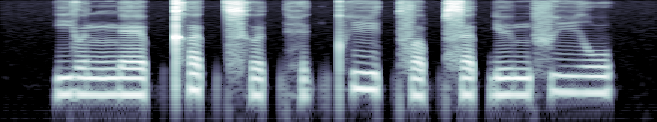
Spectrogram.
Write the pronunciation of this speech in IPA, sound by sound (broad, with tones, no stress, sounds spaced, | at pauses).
j ɵ˨ n ŋ ɛː˨ p̚ kʰ ɐ˥ t̚ t͡sʰ ɵ˨ t̚ h ɪ˨˥ k̚ pʰ iː˥ t̚ f ɐ˨˥ p̚ s ɐ˧ t̚ yː˧ m f iː˥ w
